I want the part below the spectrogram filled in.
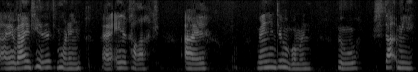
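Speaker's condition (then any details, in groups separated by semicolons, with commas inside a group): Cerebral palsy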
